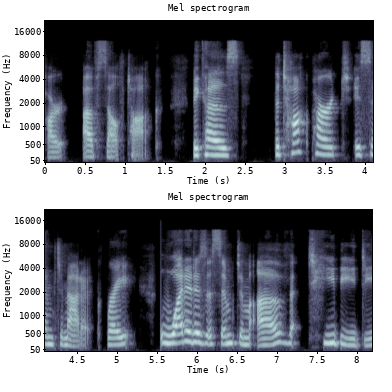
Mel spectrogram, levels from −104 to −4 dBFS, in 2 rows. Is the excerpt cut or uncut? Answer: cut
